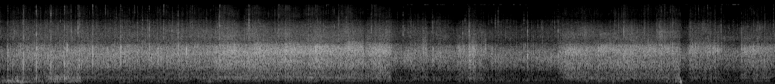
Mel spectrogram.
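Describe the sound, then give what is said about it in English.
An audience applauds to welcome a guest on stage: steady, dense clapping for the whole stretch, easing slightly midway before swelling again. “But Amber, would you please come and join me? And would you, as Grace Point, give her a really warm welcome?”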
